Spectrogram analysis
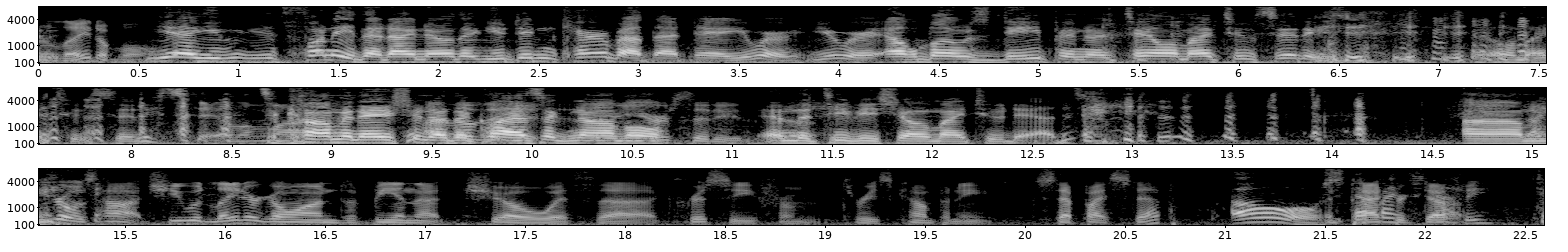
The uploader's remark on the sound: Just west of Los Angeles' downtown area. In the car, while recording. Ultimately, he's brought to The Monty Bar, where they then record his set at a show there.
